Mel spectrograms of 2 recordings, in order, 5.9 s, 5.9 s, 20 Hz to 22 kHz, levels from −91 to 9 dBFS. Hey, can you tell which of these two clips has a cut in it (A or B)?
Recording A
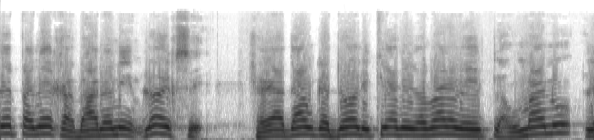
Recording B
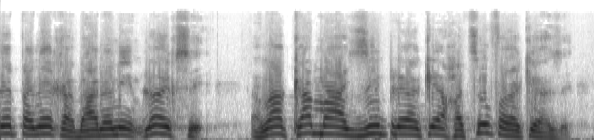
A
